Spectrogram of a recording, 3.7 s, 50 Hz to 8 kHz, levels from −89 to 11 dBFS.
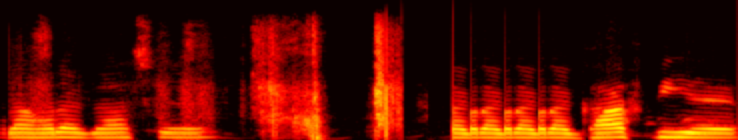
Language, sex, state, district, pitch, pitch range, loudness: Hindi, male, Bihar, Jamui, 235 Hz, 235-245 Hz, -21 LUFS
